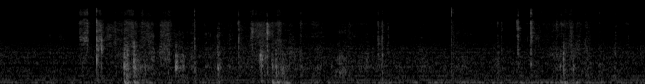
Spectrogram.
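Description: Sheets of printed paper being flipped through and lifted by hand: a string of irregular short papery rustles and taps.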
